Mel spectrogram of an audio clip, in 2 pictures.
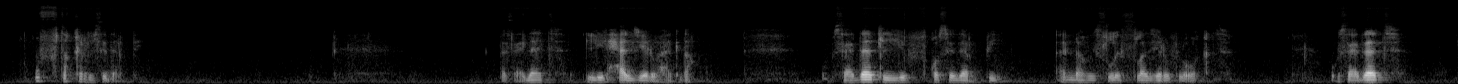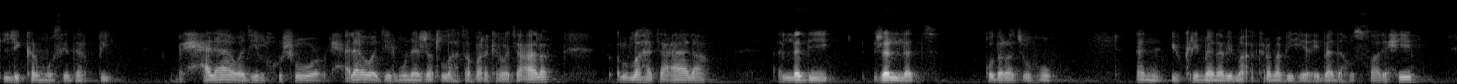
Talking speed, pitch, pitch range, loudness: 90 wpm, 105 Hz, 100-110 Hz, -28 LUFS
